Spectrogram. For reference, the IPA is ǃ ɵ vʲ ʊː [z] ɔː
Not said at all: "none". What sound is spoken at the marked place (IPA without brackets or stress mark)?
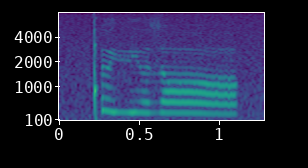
z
